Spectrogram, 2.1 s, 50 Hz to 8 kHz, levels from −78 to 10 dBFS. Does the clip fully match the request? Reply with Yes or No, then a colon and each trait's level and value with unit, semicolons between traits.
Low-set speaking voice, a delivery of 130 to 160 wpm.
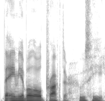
Yes: low, 110 Hz; average, 140 wpm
